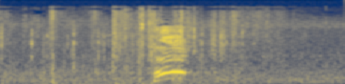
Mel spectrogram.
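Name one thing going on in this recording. A man shouts out briefly.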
